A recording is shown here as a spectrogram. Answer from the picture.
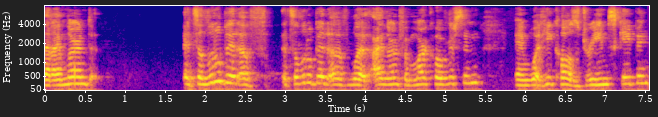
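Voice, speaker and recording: A woman with an American accent and a plain, everyday voice speaks at a fairly high pitch and moderate pace, with ordinary pitch variation. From US Northeast (Montauk, New York). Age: 40s. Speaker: network marketing coach. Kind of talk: webinar talk. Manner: casual, with many fillers.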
